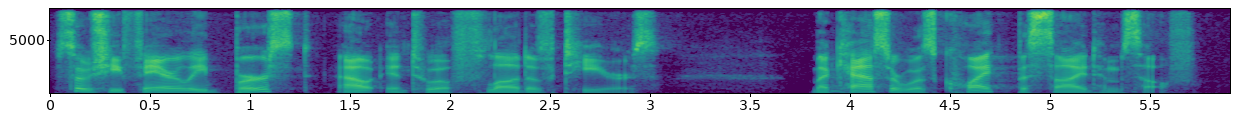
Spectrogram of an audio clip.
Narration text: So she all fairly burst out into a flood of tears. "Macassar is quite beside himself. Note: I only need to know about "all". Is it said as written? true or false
false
